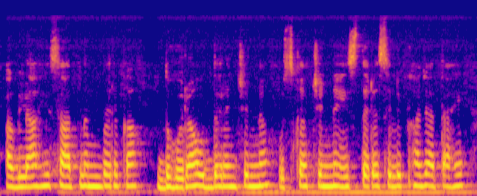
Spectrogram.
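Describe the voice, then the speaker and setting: Woman teacher explaining grammar, dark husky voice. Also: medium pitch, little pitch movement. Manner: slow, careful explaining with frequent "tो चलो". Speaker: Hindi teacher.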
